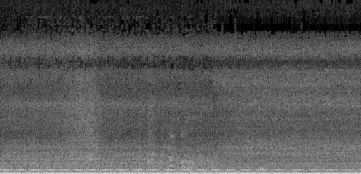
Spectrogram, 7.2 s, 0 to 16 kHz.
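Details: 1966 Pontiac GTO convertible V8 after repair of white smoke from water getting into a cylinder: deep steady rumble, even beat, no misfire or stumble; sounds good, slight blue smoke.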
